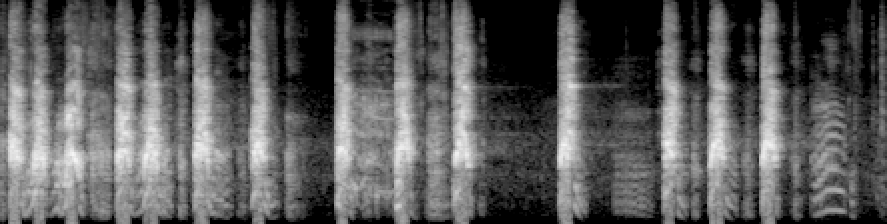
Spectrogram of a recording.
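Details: Near a trailer, a dog frightened by a playful lamb gives rapid volleys of loud, rough barks, mostly in clusters of two or three, broken by brief pauses. A wavering, higher tonal cry comes near the end.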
